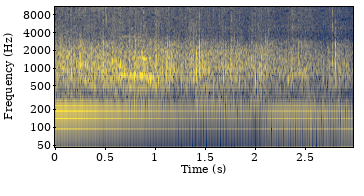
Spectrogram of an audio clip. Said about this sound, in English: Clap your hands unto the Lord as you're seated, and you may be seated.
